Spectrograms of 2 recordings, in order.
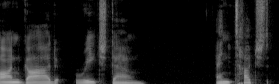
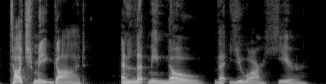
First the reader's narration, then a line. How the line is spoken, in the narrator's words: in desperation, in despair, in desolation, the man cried out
